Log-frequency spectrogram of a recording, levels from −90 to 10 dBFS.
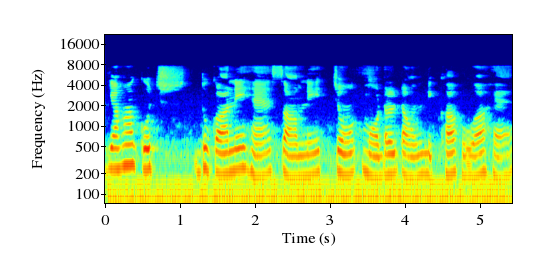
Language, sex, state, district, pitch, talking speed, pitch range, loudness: Hindi, female, Punjab, Pathankot, 200 Hz, 120 wpm, 190-230 Hz, -15 LUFS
